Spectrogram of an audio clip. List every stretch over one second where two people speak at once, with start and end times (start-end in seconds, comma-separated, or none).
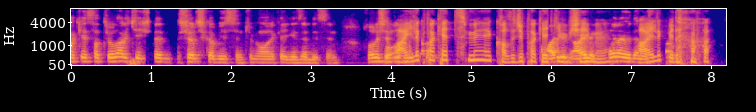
5.9-7.7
